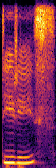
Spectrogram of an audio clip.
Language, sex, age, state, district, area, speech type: Assamese, female, 18-30, Assam, Sonitpur, rural, spontaneous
